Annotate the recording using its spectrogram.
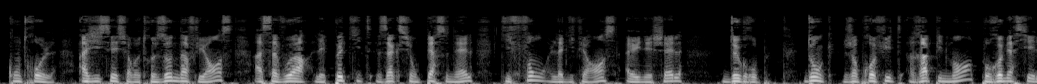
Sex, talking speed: male, 155 wpm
